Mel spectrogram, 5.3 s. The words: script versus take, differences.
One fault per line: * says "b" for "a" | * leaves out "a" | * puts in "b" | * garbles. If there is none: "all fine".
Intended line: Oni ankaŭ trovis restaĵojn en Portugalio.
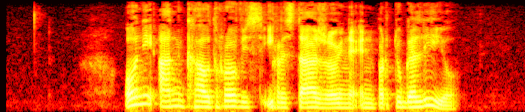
all fine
